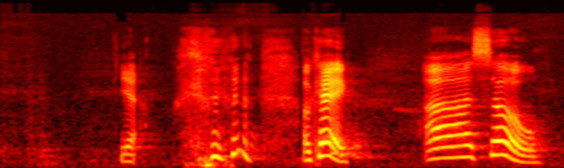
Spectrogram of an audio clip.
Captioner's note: laughs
